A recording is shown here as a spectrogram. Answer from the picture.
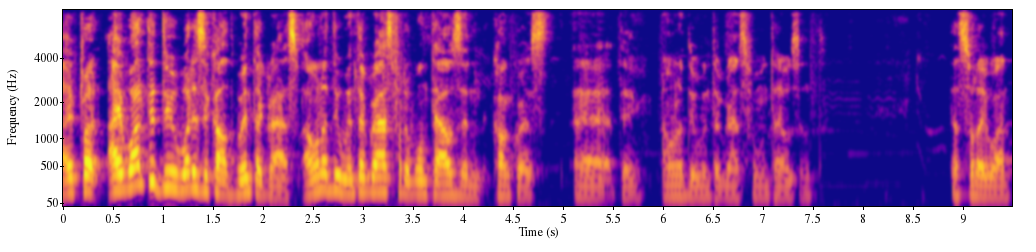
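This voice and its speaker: Music plays in the background as the speaker talks at a fairly quick pace. The intonation is lively, and the loudness swings widely. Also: man. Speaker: video game streamer. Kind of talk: casual live-stream chat.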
